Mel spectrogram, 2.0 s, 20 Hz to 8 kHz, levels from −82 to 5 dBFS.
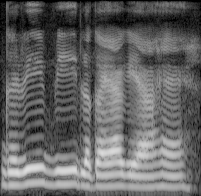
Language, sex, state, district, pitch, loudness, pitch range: Hindi, female, Arunachal Pradesh, Longding, 180 Hz, -13 LUFS, 170-200 Hz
